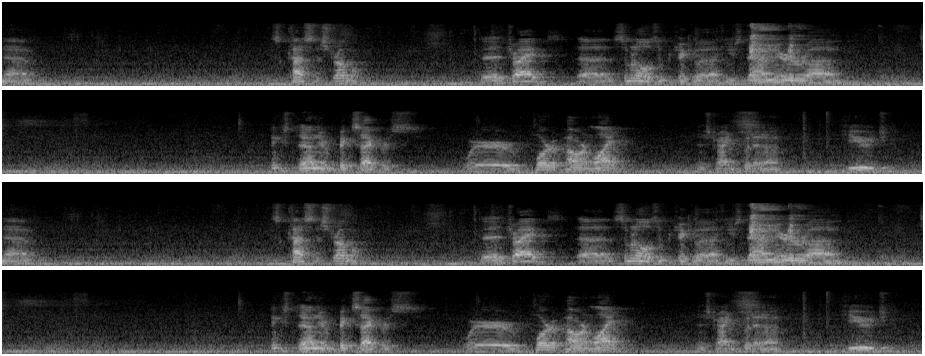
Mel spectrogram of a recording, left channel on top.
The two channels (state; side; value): noise; left; rumble, 12 dB below the sound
